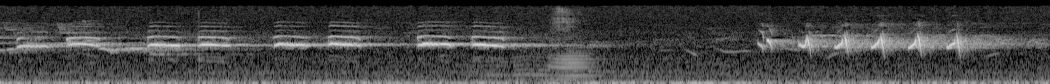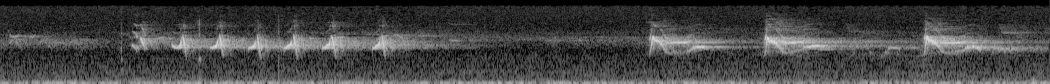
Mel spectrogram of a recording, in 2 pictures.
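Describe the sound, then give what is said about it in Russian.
A song thrush sings loud, clear, high phrases. Each phrase repeats one syllable several times in quick succession, and short pauses separate the phrases. “А певчий дрозд повторяет слоги в своей песне, как будто зовет: «Филипп, Филипп, приди, приди, чай пить, чай пить».”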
